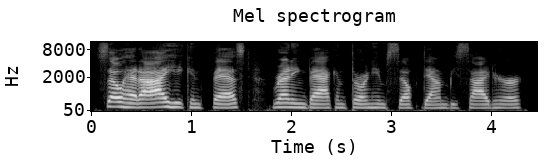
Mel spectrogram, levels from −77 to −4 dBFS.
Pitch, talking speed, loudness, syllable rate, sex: 185 Hz, 175 wpm, -21 LUFS, 4.9 syllables/s, female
